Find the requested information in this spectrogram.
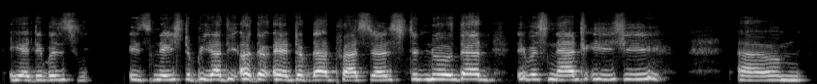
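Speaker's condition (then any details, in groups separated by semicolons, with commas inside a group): Deafness; speaks for self, also uses sign language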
